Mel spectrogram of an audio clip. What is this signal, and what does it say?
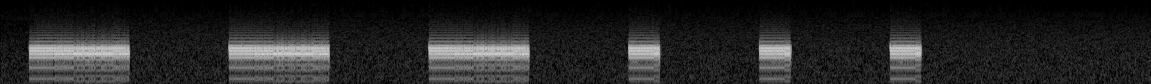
Emergency Alert System (SAME) tones (header bursts, then end-of-message bursts), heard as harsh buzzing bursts, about 520.83 baud.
